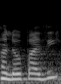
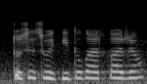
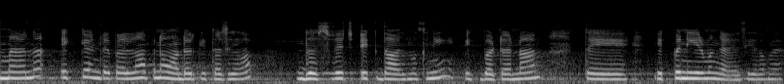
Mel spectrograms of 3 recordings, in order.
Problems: background sounds at intervals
